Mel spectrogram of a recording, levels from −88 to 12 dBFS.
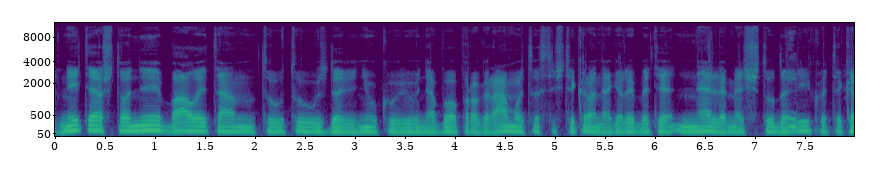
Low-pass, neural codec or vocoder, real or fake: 10.8 kHz; none; real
